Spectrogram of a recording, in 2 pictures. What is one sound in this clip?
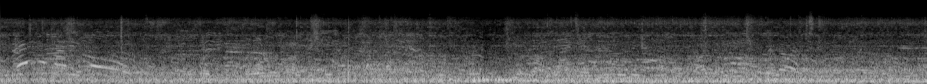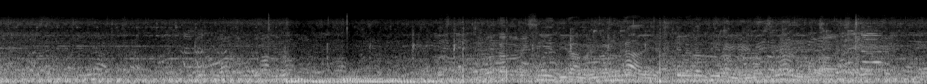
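A crowd of men and women chatter and shout outdoors.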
